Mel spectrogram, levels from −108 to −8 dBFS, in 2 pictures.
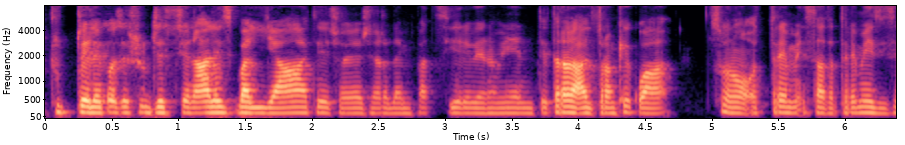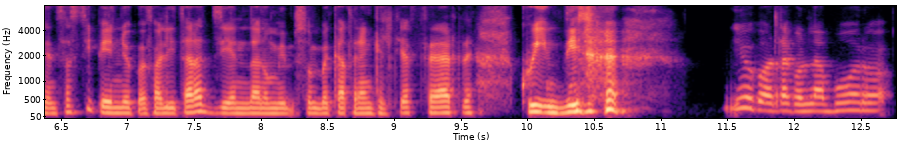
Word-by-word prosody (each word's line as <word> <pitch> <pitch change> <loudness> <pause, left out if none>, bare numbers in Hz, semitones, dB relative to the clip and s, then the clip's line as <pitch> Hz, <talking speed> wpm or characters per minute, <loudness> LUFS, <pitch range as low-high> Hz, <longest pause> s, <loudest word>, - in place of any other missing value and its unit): tutte 165 -4 +2
le 155 -1 +5
cose 155 -1 +1
sul 155 +1 -5
gestionale 155 0 +4
sbagliate, 150 0 +3
cioè, 140 0 -7
c'era 140 0 -9
da 140 - -9
impazzire 145 +1 -9
veramente. 140 0 -8
Tra 160 +2 +5
l'altro 145 -1 +5
anche 160 +3 -3
qua, 140 -2 0 0.3
sono 145 -4 -2
3 160 -1 -2
me 145 -1 -6
stata 145 -2 -3
3 145 0 -6
mesi 150 -3 -2
senza 140 +4 -7
stipendio 155 -5 -3
e - - -13
poi 130 - -4
è - - -11
fallita 140 +3 -1
l'azienda. 140 -5 -2
Non 135 0 -4
mi 135 -1 -6
son 140 - -6
beccata 140 0 -4
neanche 140 +1 -4
il 125 - -14
TFR 150 +1 -2 0.4
quindi 175 -1 +5
cioè. 205 +5 +6 0.8
Io 275 0 -5
guarda 205 -3 -4
col 185 0 -5
lavoro 205 +2 -8
150 Hz, 195 wpm, -24 LUFS, 140-160 Hz, 0.8 s, cioè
